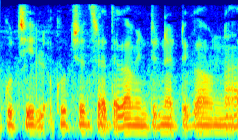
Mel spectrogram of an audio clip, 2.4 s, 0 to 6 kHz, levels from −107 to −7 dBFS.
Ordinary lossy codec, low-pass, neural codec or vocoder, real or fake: MP3, 48 kbps; 5.4 kHz; none; real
